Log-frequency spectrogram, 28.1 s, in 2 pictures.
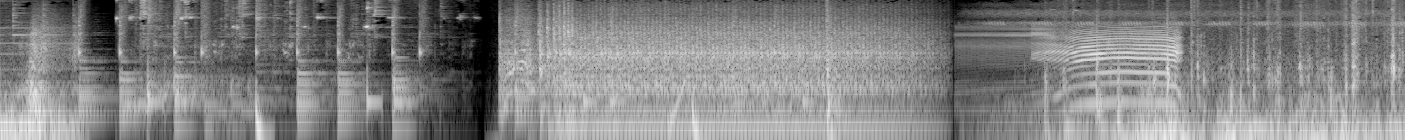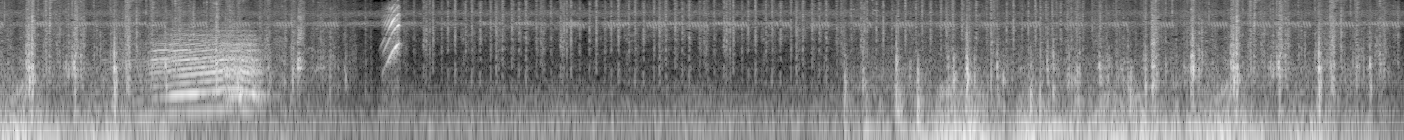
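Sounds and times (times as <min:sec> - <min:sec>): sharply rising squeak: 0:01.2 - 0:04.9, 0:17.8 - 0:18.2
cow mooing: 0:09.6 - 0:11.9, 0:15.5 - 0:16.8.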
